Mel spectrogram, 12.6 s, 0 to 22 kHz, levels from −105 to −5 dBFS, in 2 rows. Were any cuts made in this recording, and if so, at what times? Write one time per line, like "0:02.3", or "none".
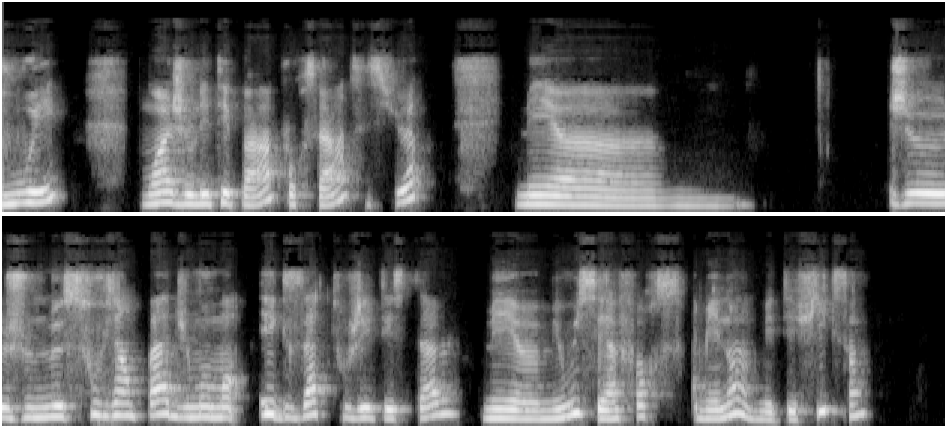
0:09.4
0:10.9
